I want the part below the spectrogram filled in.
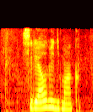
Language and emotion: Russian, neutral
